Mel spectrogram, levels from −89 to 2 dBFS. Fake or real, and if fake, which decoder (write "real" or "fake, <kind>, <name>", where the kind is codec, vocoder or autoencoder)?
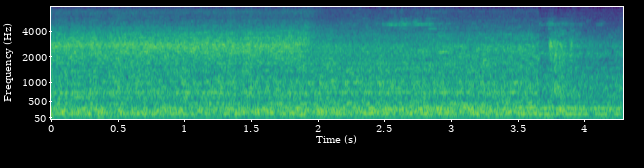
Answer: real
